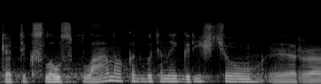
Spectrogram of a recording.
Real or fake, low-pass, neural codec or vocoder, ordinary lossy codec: real; 7.2 kHz; none; AAC, 64 kbps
